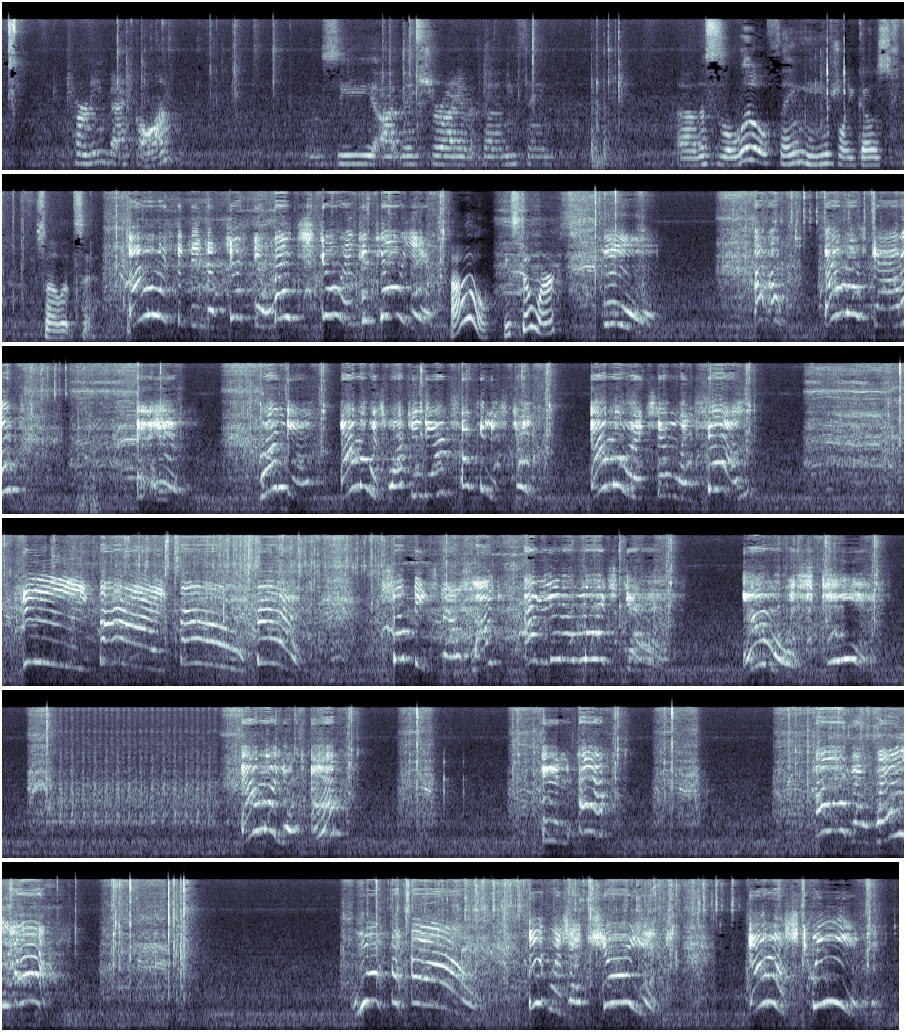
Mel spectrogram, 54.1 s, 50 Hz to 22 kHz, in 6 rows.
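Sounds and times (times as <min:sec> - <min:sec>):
toy motors whirring: 0:10.0 - 0:15.6, 0:16.2 - 0:33.9, 0:34.5 - 0:43.2, 0:43.8 - 0:47.1, 0:48.5 - 0:54.0
toy robot talking in high voice: 0:10.0 - 0:15.6, 0:16.2 - 0:33.9, 0:34.5 - 0:40.5, 0:41.2 - 0:43.1, 0:43.8 - 0:45.8, 0:48.5 - 0:54.0.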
